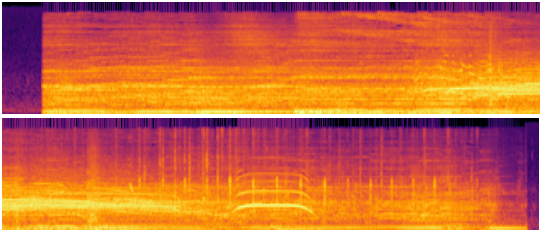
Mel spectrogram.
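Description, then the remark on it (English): A large crowd cheers and shouts steadily at a castle lighting, just as the castle is officially lit for the first time this season, the roar swelling midway with excited high-pitched voices, then one loud, piercing whoop rises above the din before the cheering fades out. “So this is uh, a little clip from the castle lighting, and this is just as the castle was officially lit for the first time this season.”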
